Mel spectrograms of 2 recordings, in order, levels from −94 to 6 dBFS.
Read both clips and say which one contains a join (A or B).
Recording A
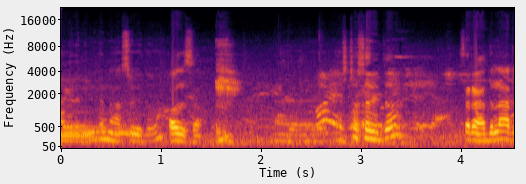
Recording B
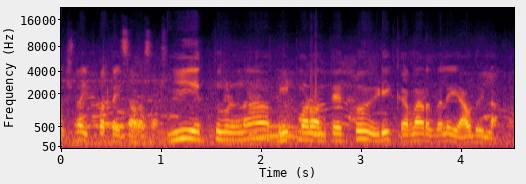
B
